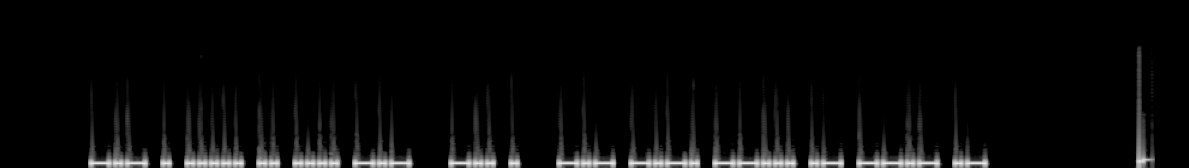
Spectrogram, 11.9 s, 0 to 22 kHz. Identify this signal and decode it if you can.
Morse code, heard as a keyed tone, about 20 wpm, 700 Hz. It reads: KE5IHK DE KC7AQA
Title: USA Callsign DE Callsign - 6 Characters - 20wpm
